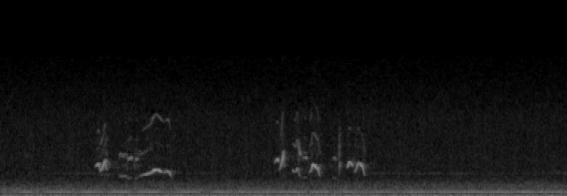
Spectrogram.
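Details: Woodlark song in two brief phrases of sweet, rapidly slurred high notes, each a tumbling cluster of falling whistles, with a constant low hum and broadband rumble underneath.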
